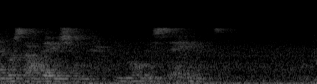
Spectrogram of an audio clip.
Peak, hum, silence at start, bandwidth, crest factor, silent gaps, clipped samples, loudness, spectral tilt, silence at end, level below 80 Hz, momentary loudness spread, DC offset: -30 dBFS; none; 0 s; 5.8 kHz; 16 dB; none; under 0.1%; -46 LUFS; -3.5 dB/octave; 0 s; -56 dBFS; 13 LU; under 0.1%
